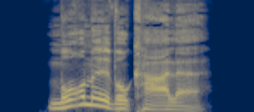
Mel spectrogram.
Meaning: nominative/accusative/genitive plural of Murmelvokal
- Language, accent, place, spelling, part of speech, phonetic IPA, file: German, Germany, Berlin, Murmelvokale, noun, [ˈmʊʁml̩voˌkaːlə], De-Murmelvokale.ogg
